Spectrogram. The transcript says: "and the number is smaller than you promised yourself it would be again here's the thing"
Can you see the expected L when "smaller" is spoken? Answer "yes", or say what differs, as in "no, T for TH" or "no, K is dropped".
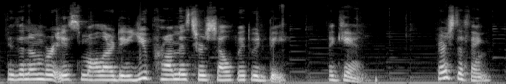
yes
